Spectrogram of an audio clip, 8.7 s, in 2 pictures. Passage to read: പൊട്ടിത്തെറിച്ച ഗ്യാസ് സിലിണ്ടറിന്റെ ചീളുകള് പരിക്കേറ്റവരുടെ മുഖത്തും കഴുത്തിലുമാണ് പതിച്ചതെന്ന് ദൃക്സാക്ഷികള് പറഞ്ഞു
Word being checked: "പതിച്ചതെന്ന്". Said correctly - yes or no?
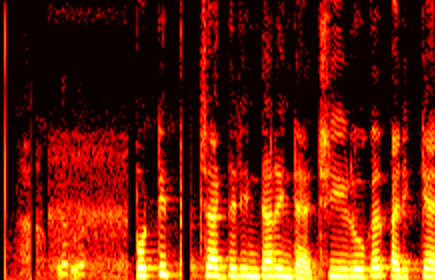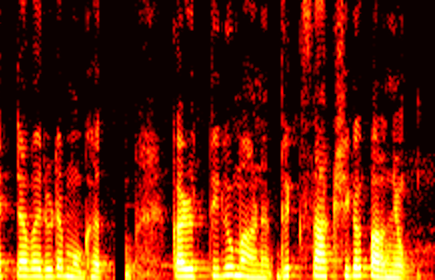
no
